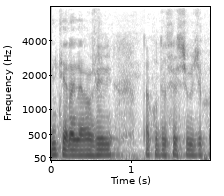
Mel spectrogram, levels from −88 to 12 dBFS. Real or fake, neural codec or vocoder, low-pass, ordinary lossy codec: fake; codec, 16 kHz, 4 kbps, FreqCodec, larger model; none; none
